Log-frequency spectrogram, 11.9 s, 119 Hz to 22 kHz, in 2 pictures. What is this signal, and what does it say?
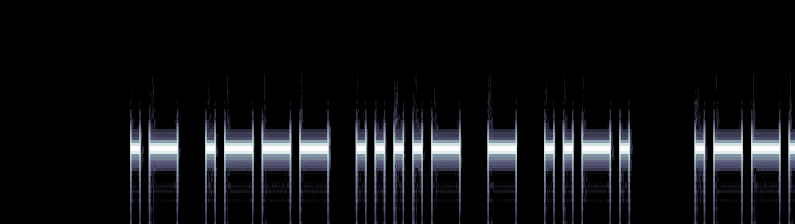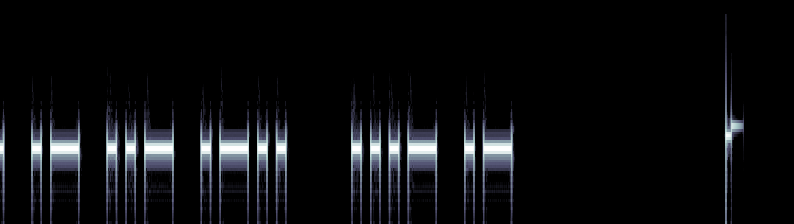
Morse code, heard as a keyed tone, about 17 wpm, 700 Hz. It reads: AJ4TF PAUL VA
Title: K1USN SST QSO Practice - 17wpm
